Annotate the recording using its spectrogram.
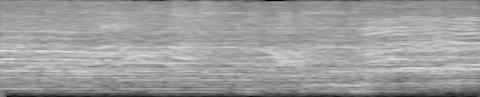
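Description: Music playing, with a crowd of children shouting and cheering over it.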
